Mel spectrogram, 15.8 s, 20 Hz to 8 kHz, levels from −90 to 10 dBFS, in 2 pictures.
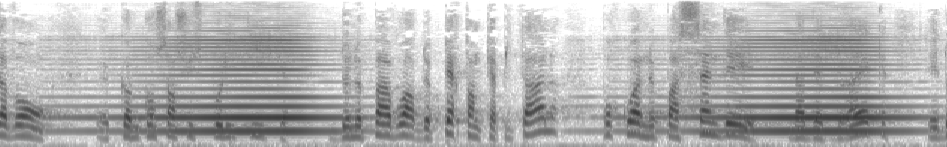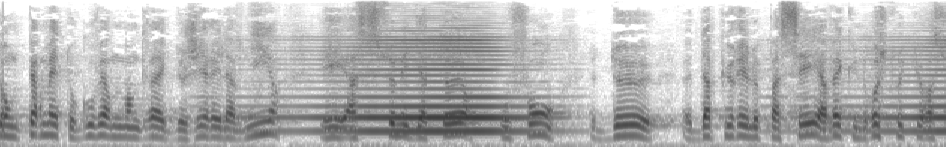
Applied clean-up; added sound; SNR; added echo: none; Bowed string instrument; -3 dB; none.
